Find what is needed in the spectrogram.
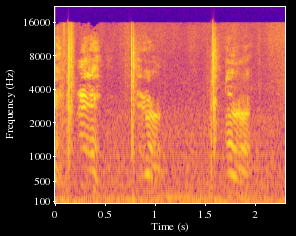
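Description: Fight sounds of a beating: about three punches landing, each followed by a man's short falling grunt or groan, over a low steady hum.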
